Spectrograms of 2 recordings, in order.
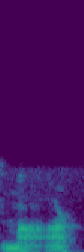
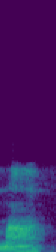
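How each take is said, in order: First: It is said with the third tone. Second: It is said with the first tone. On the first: It means a horse. "the third one is mar" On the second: It means mall. "for the first one"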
